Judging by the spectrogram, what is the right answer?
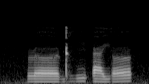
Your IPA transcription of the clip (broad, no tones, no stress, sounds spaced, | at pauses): ɭ œː ɖʱ i ʔ æ j œ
